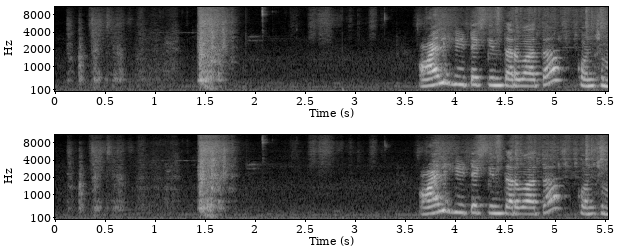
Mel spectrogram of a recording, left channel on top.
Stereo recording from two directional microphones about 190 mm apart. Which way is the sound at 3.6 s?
55° left (ahead or behind).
